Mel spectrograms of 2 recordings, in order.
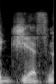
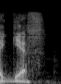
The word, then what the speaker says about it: GIF: I just learned that it's a GIF, not a GIF. – Yeah, well, either is fine. And people don't want to hear that. The creator says it's pronounced GIF, but you can pronounce it GIF.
